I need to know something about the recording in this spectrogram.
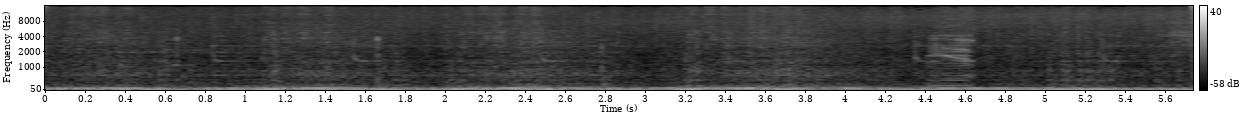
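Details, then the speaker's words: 1979 Opel Monza Series 1 barn find, running after revival with good oil pressure and gauges working: a low rumbling idle that stumbles every few beats. A stubborn misfire of unknown cause; owner wonders if the injectors are bad. "however what's not good is this stubborn misfire and I just I'm not totally sure where to go next"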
